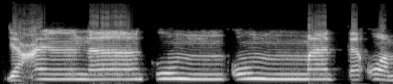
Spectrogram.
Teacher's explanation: mim tu kena dengung lama, okey dengung mim sabdu, ummatan tamim waw ma'al gunnah, wasa nipis.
